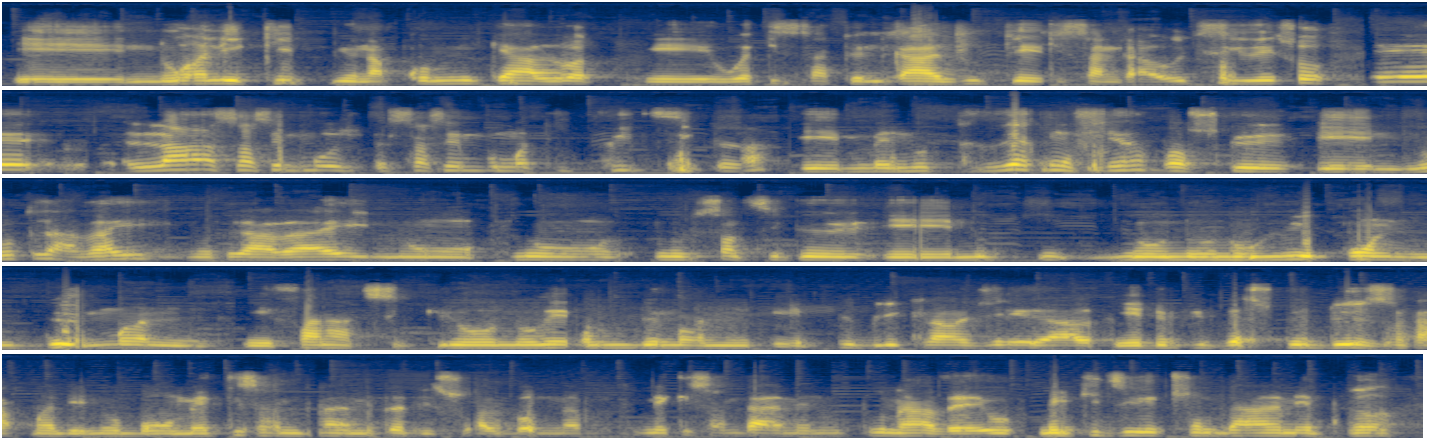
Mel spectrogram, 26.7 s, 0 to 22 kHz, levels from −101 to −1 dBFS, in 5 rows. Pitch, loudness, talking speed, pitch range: 135 Hz, -16 LUFS, 195 wpm, 125-170 Hz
